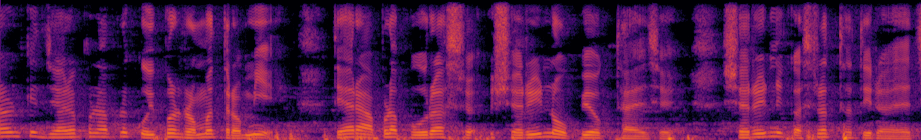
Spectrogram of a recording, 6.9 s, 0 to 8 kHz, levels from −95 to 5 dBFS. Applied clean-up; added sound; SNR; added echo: none; none; none; none.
